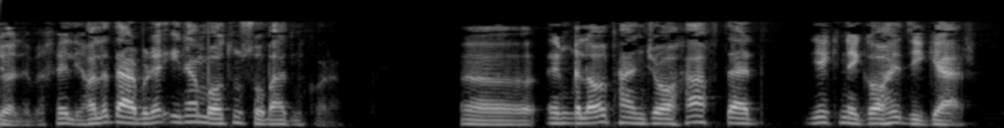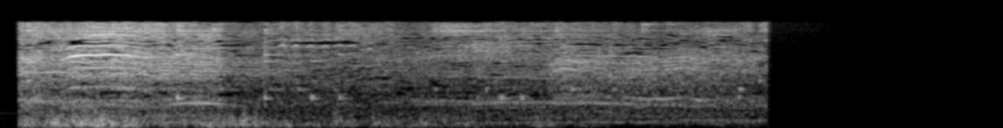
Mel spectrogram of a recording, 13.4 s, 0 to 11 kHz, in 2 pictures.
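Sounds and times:
speech: 0.0 - 2.4, 3.0 - 6.5
sheep bleating: 6.8 - 11.8.

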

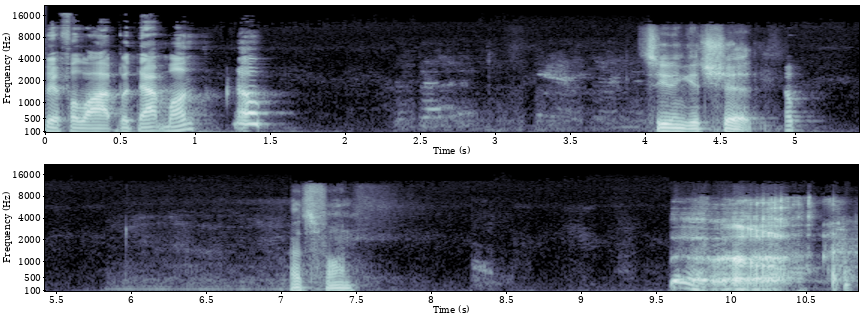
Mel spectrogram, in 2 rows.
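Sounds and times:
speech: 0.0 - 1.6, 4.0 - 5.1, 7.1 - 7.6, 9.6 - 10.8
loud drawn-out burp with gurgling tail: 9.6 - 10.8.

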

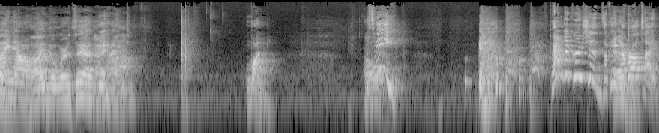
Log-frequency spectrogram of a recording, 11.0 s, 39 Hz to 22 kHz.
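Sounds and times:
speech: 0.2 - 2.3, 4.1 - 4.6, 6.1 - 6.7, 7.8 - 10.9
person coughing: 7.8 - 9.2.

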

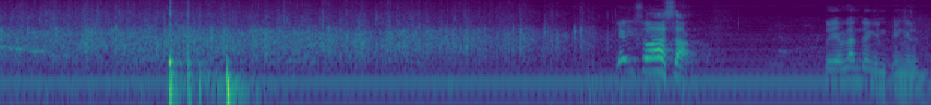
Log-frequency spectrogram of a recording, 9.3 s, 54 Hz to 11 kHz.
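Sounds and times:
audience applauding: 0.0 - 6.2
sharp loud claps: 0.0 - 6.2
speech: 1.7 - 2.0, 6.4 - 7.0, 8.3 - 9.3.

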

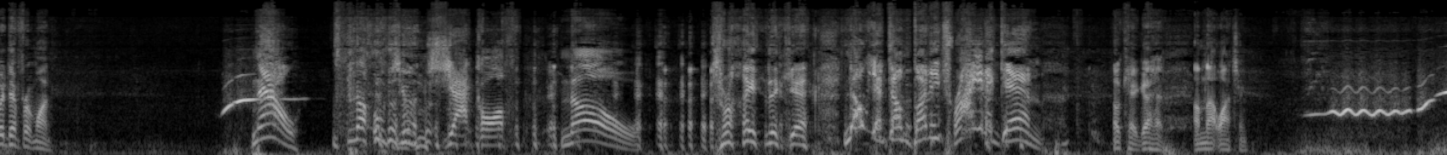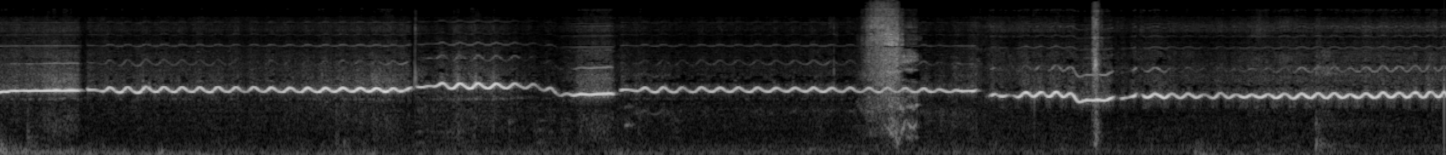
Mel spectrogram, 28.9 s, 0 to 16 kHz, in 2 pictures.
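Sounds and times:
speech: 0.0 - 0.6, 2.5 - 12.6
person whistling a long steady tune: 2.2 - 3.2, 13.1 - 28.9
laughter: 3.4 - 10.5.

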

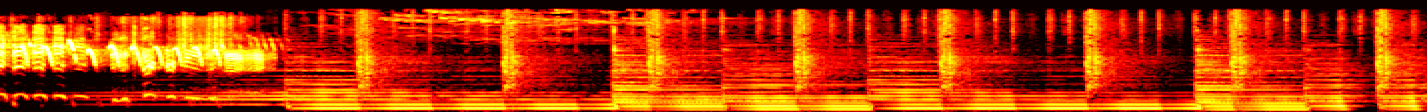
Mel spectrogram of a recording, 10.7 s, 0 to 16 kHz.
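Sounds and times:
bird chirping: 0.0 - 2.2
rhythmic music with deep beat: 0.8 - 10.6.

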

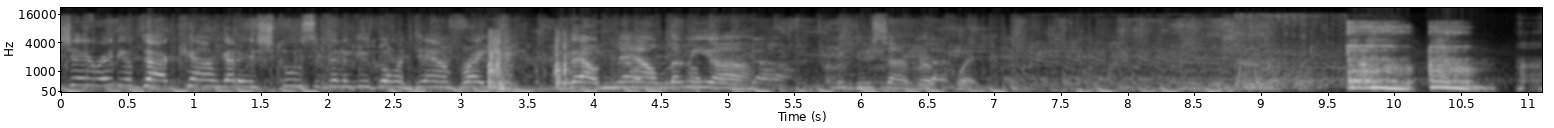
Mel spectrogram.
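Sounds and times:
speech: 0.0 - 7.1
busy jumbled sound: 0.0 - 9.8
man clearing his throat: 9.6 - 11.1.

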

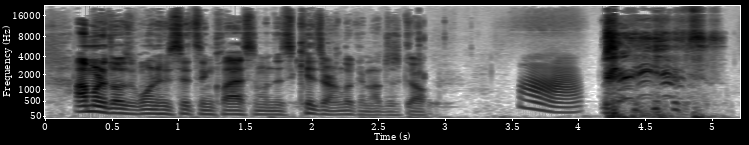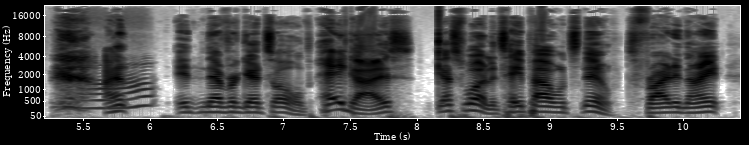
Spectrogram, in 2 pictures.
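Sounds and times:
speech: 0.2 - 10.4
person humming a short tone: 3.6 - 4.2, 5.3 - 6.1
person blowing a raspberry imitating a fart: 3.6 - 6.1.

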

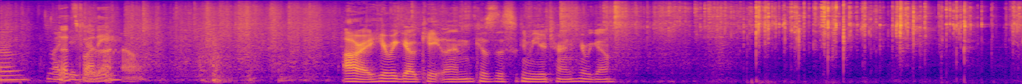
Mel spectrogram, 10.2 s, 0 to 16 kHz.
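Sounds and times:
speech: 0.1 - 2.2, 3.4 - 6.3
plastic forks, knives or spoons being handled: 7.4 - 10.2.

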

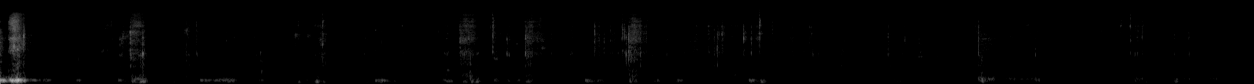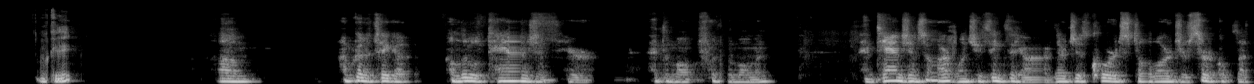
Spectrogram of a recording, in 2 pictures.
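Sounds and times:
paper triangle being folded and creased: 0.6 - 12.8, 13.5 - 14.4
speech: 12.9 - 13.4, 16.1 - 20.4, 21.1 - 25.0.

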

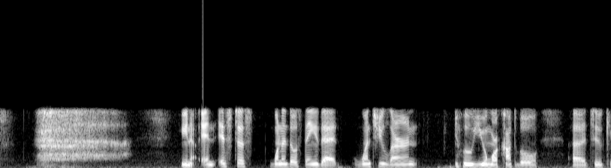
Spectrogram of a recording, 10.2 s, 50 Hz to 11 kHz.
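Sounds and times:
deep breath in: 0.0 - 2.9, 9.0 - 9.4
speech: 3.0 - 7.0, 7.6 - 10.1.

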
